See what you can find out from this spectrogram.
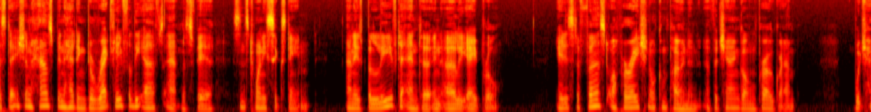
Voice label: talking tech falling space junk vocal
